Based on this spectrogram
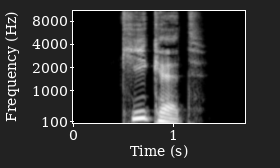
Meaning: second-person plural subjunctive I of kieken
- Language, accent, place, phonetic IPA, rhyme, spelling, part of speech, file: German, Germany, Berlin, [ˈkiːkət], -iːkət, kieket, verb, De-kieket.ogg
